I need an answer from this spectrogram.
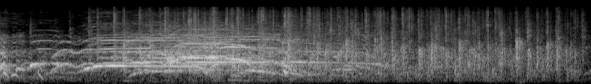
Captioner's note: audience cheering and applauding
